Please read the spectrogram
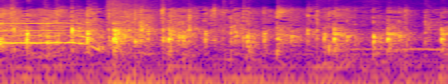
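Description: Audience applauding: a fast, irregular patter of claps.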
